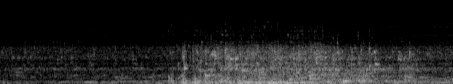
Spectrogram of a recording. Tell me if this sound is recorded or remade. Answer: remade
